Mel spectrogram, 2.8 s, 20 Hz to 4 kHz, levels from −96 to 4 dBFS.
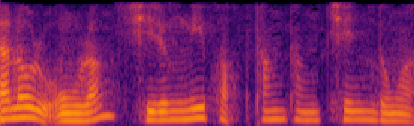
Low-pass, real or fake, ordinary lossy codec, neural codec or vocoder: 3.6 kHz; fake; AAC, 16 kbps; codec, 16 kHz in and 24 kHz out, 0.9 kbps, LongCat-Audio-Codec, four codebook decoder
